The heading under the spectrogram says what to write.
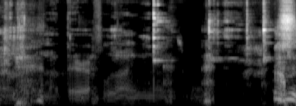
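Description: Glasses clink together in a toast, a bright ringing chink near the end after a stretch of voices talking, with a softer clatter of tableware earlier.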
